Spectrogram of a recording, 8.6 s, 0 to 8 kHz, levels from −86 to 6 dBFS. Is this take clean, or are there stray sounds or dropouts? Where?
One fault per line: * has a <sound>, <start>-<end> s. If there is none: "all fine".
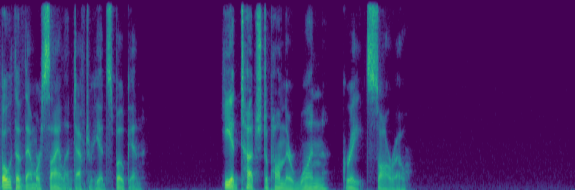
all fine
